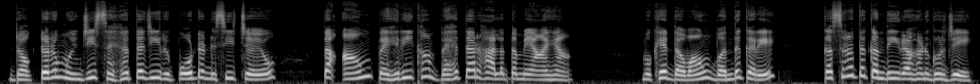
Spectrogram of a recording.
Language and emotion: Sindhi, happy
